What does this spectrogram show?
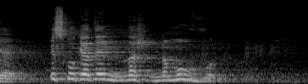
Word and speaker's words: نمو: اس کو کہتے ہیں نمو. کہ بسا ہوگا اردو تلفظ میں نمو, بس پڑھتے ہیں اس کو نمو, نشو, نشو اور نمو نہیں کہ پڑھیں اس کو, بس پڑھتے ہیں لوری لہجے میں اردو, نشو اور نمو, نشو نما, نشو نما بڑھنا.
